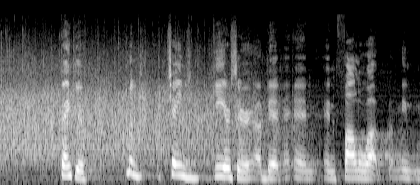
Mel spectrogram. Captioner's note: applause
